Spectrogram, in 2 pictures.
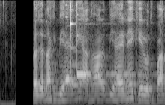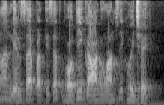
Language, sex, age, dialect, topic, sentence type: Maithili, male, 18-24, Eastern / Thethi, agriculture, statement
